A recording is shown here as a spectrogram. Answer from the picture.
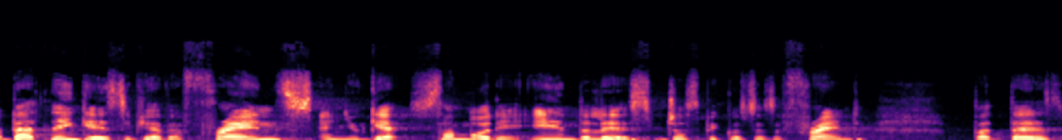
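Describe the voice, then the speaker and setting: Speaking with an Italian accent, a woman uses a medium pitch. Her pace is moderate and her pitch varies an ordinary amount. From Italy. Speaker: film festival programmer. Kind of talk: panel discussion. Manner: halting.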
